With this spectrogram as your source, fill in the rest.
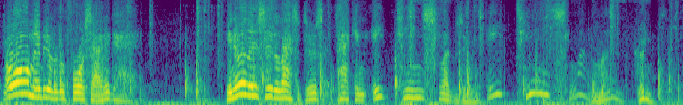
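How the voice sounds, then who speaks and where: A man's voice: high-pitched, wildly swooping pitch, a little slow, heavily acted. A man playing a folksy, garrulous frontier doctor with a gleefully morbid streak in an old-time radio western. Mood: gleeful, chatty. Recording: noisy old radio drama recording.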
